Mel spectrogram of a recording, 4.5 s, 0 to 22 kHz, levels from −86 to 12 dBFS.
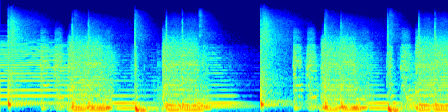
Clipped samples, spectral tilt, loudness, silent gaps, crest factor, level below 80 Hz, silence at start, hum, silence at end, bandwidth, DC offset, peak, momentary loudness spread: under 0.1%; -5.5 dB/octave; -19 LUFS; none; 16 dB; -24 dBFS; 0 s; none; 0 s; 15.5 kHz; under 0.1%; -2 dBFS; 5 LU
